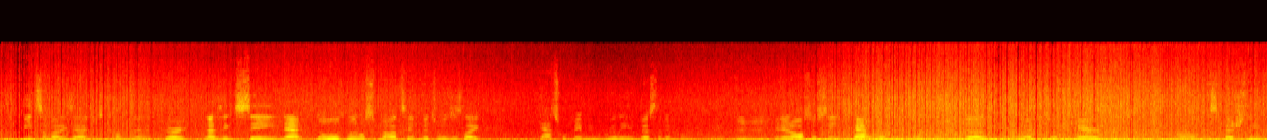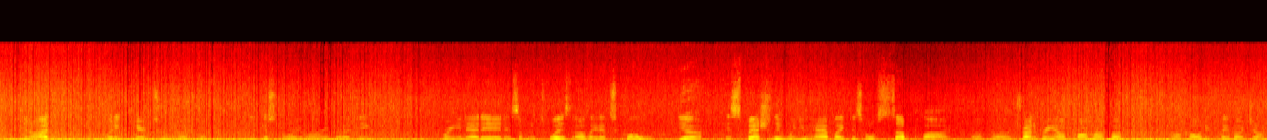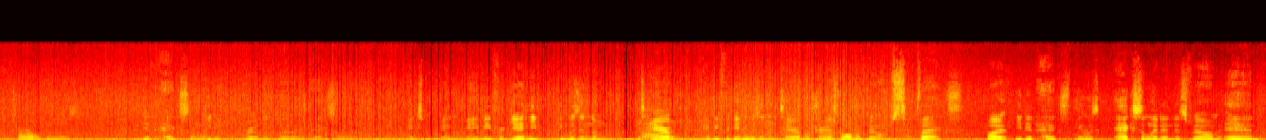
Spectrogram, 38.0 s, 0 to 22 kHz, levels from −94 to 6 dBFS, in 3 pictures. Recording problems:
wind noise on the microphone; heavy; 4 dB below the speech

